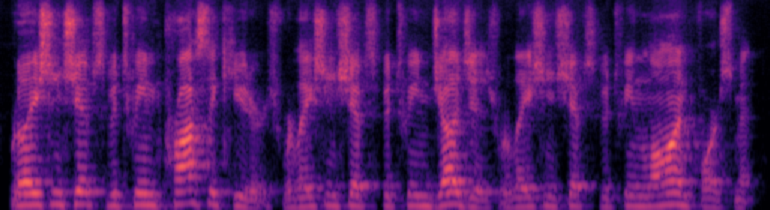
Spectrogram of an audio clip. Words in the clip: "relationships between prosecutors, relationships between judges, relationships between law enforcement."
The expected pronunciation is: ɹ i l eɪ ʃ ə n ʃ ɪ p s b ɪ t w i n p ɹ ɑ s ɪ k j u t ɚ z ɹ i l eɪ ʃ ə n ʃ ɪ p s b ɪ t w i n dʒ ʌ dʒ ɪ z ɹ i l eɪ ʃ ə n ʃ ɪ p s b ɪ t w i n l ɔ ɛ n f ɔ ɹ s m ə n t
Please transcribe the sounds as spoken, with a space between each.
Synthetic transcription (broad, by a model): ɹ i l eɪ ʃ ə n ʃ ɪ p s b ɪ t w i n p ɹ ɑ s ɪ k j u t ɚ z ɹ i l eɪ ʃ ə n ʃ ɪ p s b ɪ t w i n dʒ ʌ dʒ ɪ z ɹ i l eɪ ʃ ə n ʃ ɪ p s b ɪ t w i n l ɔ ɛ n f ɔ ɹ s m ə n t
